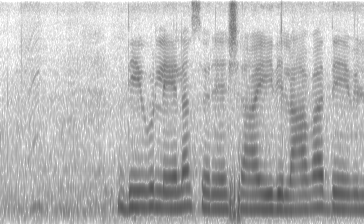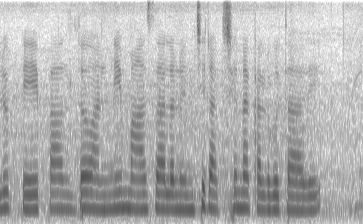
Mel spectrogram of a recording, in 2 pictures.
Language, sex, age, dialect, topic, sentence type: Telugu, female, 18-24, Southern, banking, statement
